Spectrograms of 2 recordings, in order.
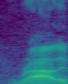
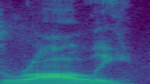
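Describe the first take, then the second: First: The first syllable sounds like 'rye'. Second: The first syllable sounds like 'raw'. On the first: This is the local Mississippi way of saying it. The speaker calls it wrong. "We say Riley in Mississippi" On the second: This is the standard name of the city. The speaker calls it right. "It's Raleigh"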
